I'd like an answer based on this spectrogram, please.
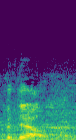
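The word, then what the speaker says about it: Viognier: eastern US of Mero is that how you pronounce it VI yes are you sure I'm sure there's a g in there there is a g but we sort of forget the G we just slide right is it safe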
